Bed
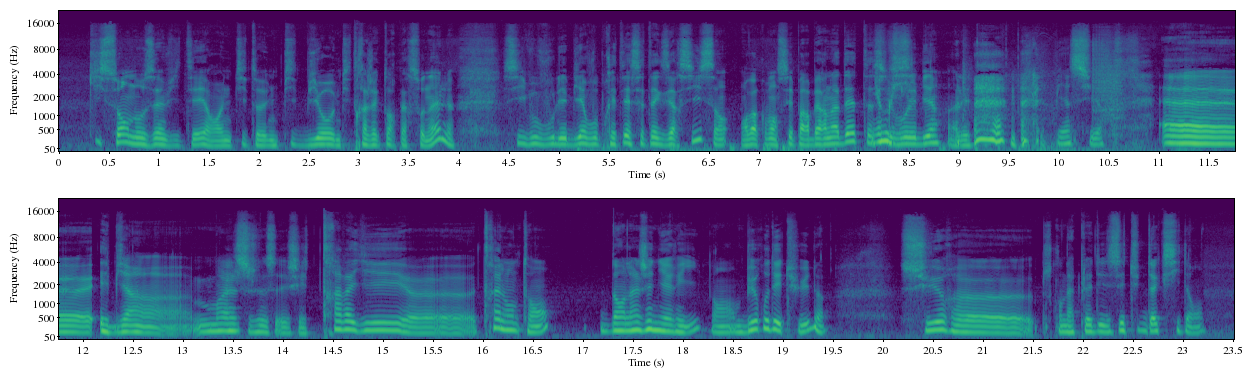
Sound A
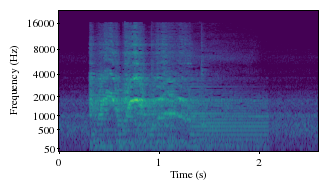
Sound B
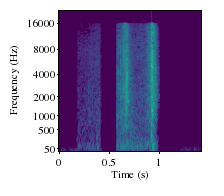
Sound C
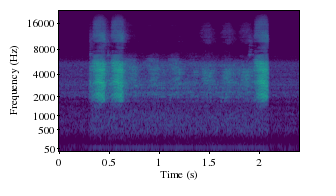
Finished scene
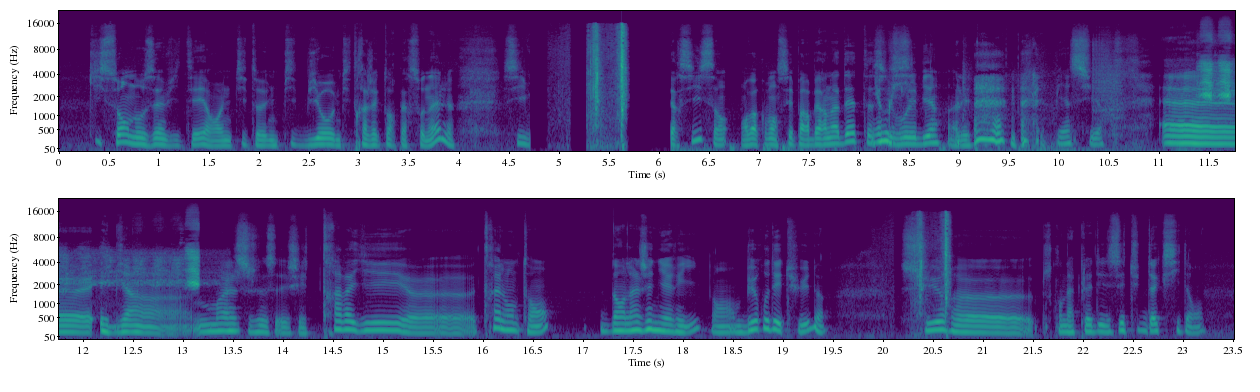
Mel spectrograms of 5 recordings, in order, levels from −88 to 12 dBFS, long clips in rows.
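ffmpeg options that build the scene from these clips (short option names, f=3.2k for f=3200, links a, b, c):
-filter_complex "[2:a]asplit=2[a][b];[0:a]volume=-13dB[c];[3:a]equalizer=f=2.1k:t=o:w=0.31:g=14[d];[c]asplit=2[e][f];[e]atrim=end=4.704[g];[a]atrim=end=1.42,asetpts=PTS-STARTPTS,volume=-4dB[h];[f]atrim=start=6.116[i];[d]atrim=end=2.4,asetpts=PTS-STARTPTS,volume=-5.5dB,afade=t=in:d=0.004:c=hsin,afade=t=out:st=2.396:d=0.004:c=hsin,adelay=11070[j];[b]atrim=end=1.42,asetpts=PTS-STARTPTS,volume=-11dB,afade=t=in:d=0.004:c=hsin,afade=t=out:st=1.416:d=0.004:c=hsin,adelay=19700[k];[g][h]acrossfade=d=0.004:c1=hsin:c2=hsin[l];[l][i]acrossfade=d=0.004:c1=hsin:c2=hsin[m];[m][j][k]amix=inputs=3:normalize=0"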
